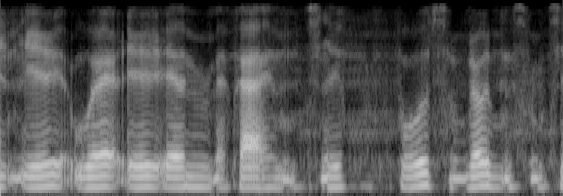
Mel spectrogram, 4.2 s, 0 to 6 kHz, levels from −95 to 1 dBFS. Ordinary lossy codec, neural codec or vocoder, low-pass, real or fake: none; autoencoder, 44.1 kHz, a latent of 192 numbers a frame, MeloTTS; 5.4 kHz; fake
